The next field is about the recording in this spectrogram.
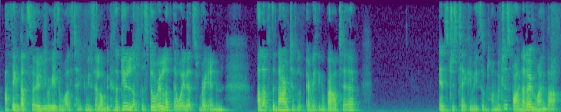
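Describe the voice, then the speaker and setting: Book vlogger: woman in her 20s, bilingual in German and English, lowish voice with plenty of fry, informal and reflective. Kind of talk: casual chat to camera, book review. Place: small living room, on a sofa indoors.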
